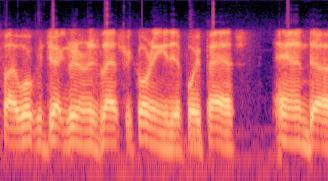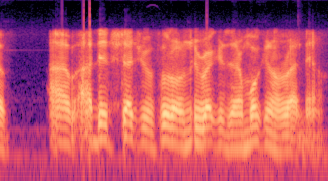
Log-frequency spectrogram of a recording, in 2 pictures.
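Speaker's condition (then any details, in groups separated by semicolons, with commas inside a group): Parkinson's disease; diagnosed about a year ago, brain surgery about two and a half months ago; walking not yet as wanted, taking exercise classes, recently back to working out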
